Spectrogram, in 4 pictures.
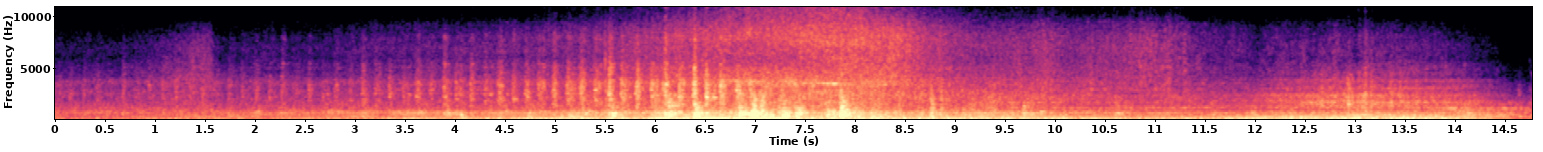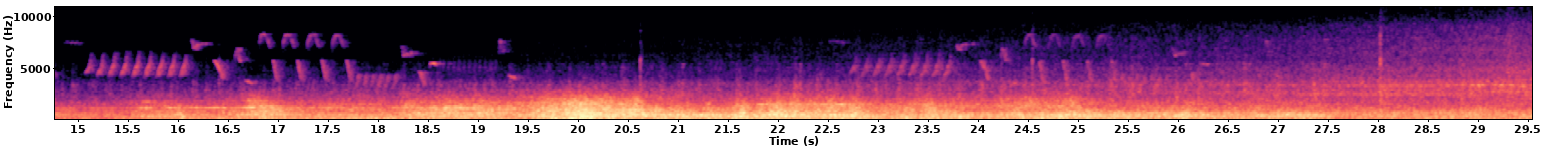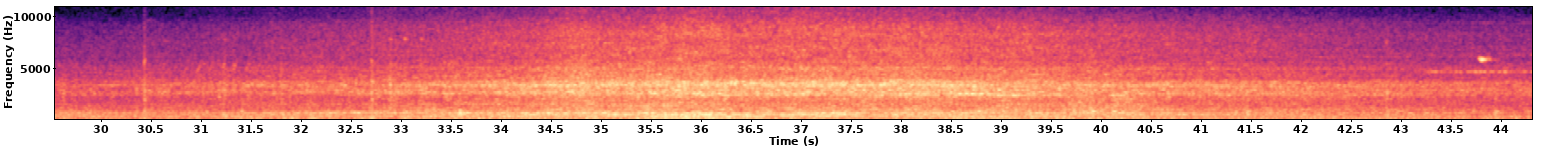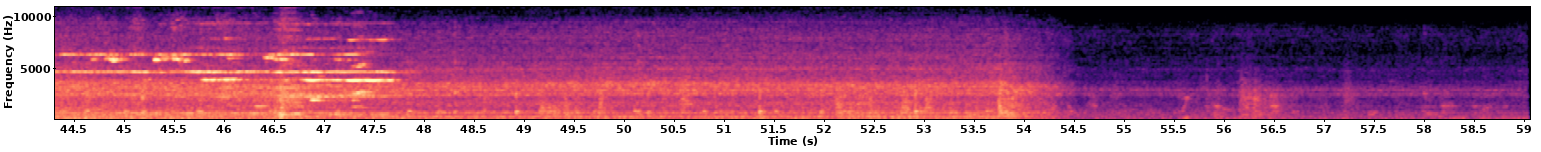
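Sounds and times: steam train running noise: 0.0s - 15.2s, 21.0s - 59.0s
brake squeals of train wheels: 0.9s - 10.4s, 22.8s - 54.2s.

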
